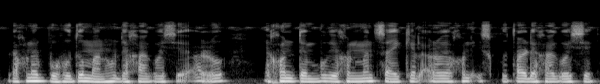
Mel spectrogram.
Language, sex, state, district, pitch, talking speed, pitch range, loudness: Assamese, male, Assam, Sonitpur, 135 Hz, 150 wpm, 130-150 Hz, -16 LUFS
